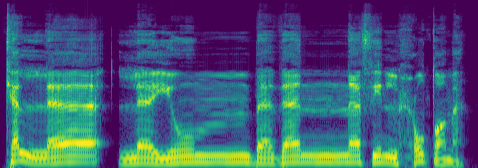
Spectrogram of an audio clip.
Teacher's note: the noon and ba, they will be assimilated together and you will pronounce them as meme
